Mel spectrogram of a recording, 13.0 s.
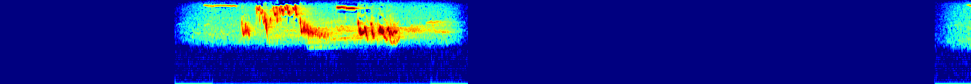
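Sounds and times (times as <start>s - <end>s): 
European robin singing: 2.6s - 6.0s.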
